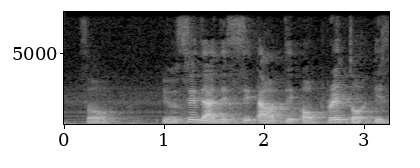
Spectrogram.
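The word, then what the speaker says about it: cout: Then we have see out pronounced as see out is an object used together with the insertion operator.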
